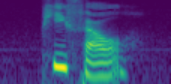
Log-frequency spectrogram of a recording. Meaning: A bird of the genus Pavo or Afropavo, notable for the extravagant tails of the males; a peacock (unspecified sex)
- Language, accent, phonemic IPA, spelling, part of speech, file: English, US, /ˈpiːˌfaʊl/, peafowl, noun, En-us-peafowl.ogg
